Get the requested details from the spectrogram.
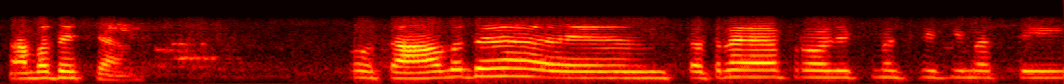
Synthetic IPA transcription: abɐd̪ɐɕaː | oːt̪aːʋɐd̪ | t̪ɐt̪ɾɐpɾoːd͡ʑek̚ʈmɐd̪ʰʱɐkːimɐst̪i

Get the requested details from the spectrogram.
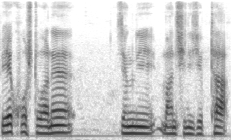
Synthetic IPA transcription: b̥ekʰɔstoanɯ | zɯŋnimansinizɯp̚tʰa

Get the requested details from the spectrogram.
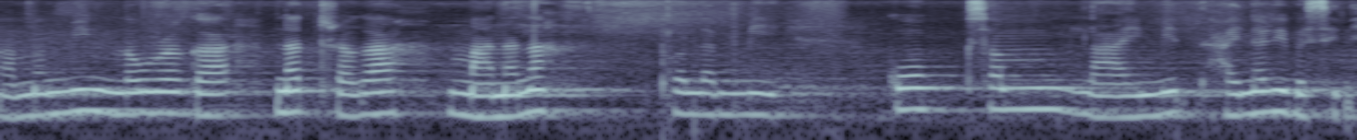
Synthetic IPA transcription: mɐmiŋlɐwɾɐɡanɐtɾɐɡa | manɐna | tʰolɐmːi | koksɐmlajmit̚hajnɐɾibɐsini

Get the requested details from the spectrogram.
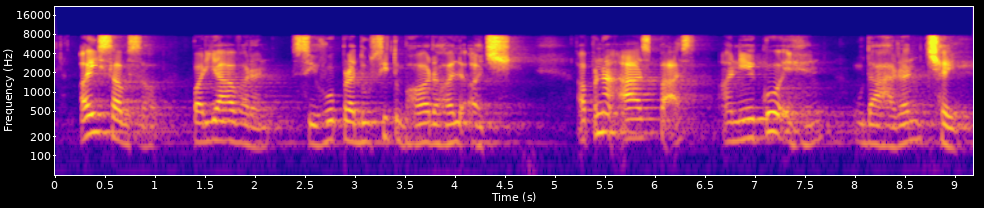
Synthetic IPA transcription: əisəbʱsə̃pəɾijaʋəɾənseɦopɾəd̪usit̪bʱɔɾəɦələ̰t͡ʃʰ | ə̰pnaʔaspa̰s | ə̰nekoeɦənud̪aɦəɾənt͡ʃʰɛ

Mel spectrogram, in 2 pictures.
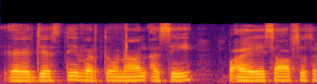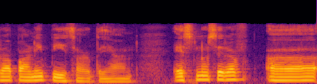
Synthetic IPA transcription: d͡ʒɪsd̪iːʋəɾt̪õːnaːlʔəsĩː | saːfʰsʊt̪ɾaːpaːɽ̃iːpiːsəkd̪eːɦən | ɪsnũːsɪɾəfʰ

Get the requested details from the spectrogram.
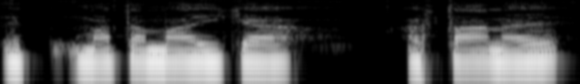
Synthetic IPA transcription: ek̚maːt̪amaːika | əst̪ʰaːnɦɛ

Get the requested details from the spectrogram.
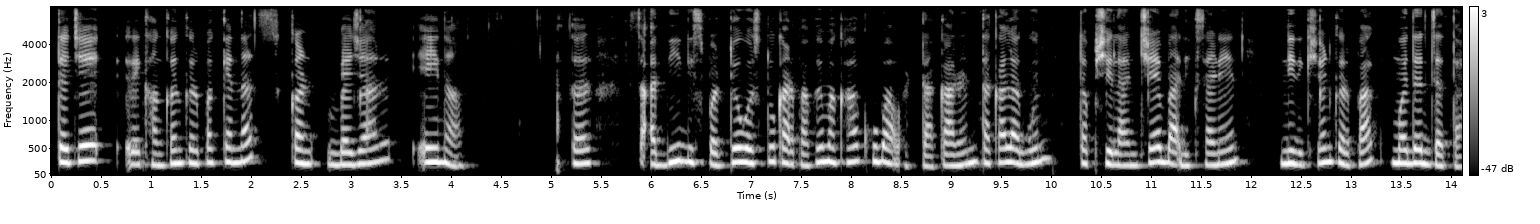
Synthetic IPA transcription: t̪jat͡ɕeɾekʰãŋkənkəɾpakːɛnːat͡s | kəɳbed͡ʑaɾ | jena | t̪əɾ | sad̪ʱid̪ispəɽʈjɔʋəst̪uːkaɽpakəjməkʰakʰuːbaʋəɽt̪akaɾəɳt̪akalaɡuːn | t̪əpɕilãɲt͡ɕebaɾiksaɽ̃e | niɾikʂəɳkəɾpakməd̪ət̪̚d͡zat̪a

